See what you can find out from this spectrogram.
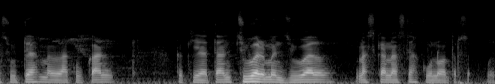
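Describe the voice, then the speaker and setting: A man talks in a monotone, flat intonation with a Javanese accent. His pitch is fairly low. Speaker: university student presenter. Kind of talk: class presentation. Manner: hesitant, with fillers.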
